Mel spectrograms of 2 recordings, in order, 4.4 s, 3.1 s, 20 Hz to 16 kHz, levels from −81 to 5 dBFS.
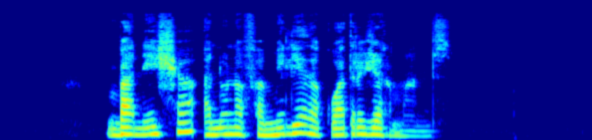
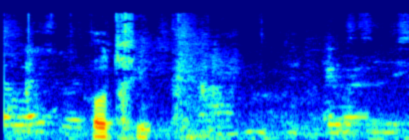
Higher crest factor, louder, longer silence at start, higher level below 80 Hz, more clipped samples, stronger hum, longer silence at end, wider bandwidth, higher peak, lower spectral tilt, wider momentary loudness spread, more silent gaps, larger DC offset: about the same, 24 dB vs 24 dB; second, -28 LUFS vs -24 LUFS; first, 0.8 s vs 0.05 s; second, -74 dBFS vs -46 dBFS; neither; neither; first, 1.1 s vs 0 s; about the same, 11.5 kHz vs 11.5 kHz; second, -6 dBFS vs 0 dBFS; about the same, -5.5 dB/octave vs -6 dB/octave; second, 17 LU vs 22 LU; neither; neither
